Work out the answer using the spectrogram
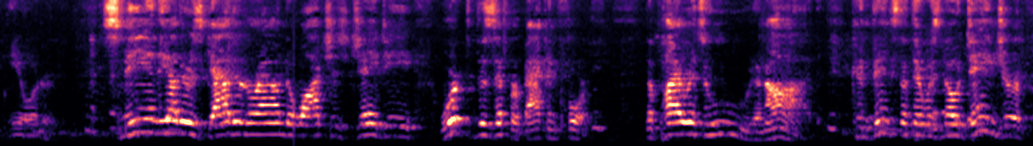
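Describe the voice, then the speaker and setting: A man, an author, reading his story aloud to a bookstore audience with animated, dramatic narration. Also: a little high. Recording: roomy, distant mic, faint hiss.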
